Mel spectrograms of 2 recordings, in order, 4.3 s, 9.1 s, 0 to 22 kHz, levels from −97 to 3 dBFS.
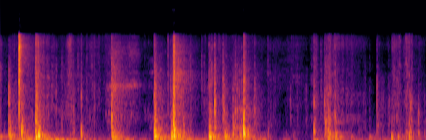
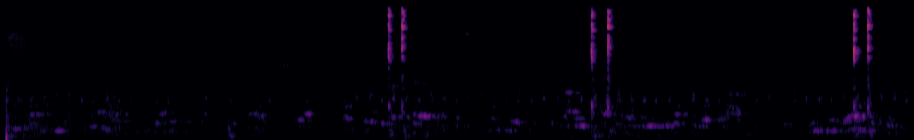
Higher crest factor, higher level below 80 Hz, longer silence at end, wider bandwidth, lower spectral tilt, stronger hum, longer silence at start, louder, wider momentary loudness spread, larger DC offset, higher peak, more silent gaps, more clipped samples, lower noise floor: second, 24 dB vs 34 dB; first, -36 dBFS vs under -90 dBFS; second, 0.05 s vs 0.4 s; second, 8.2 kHz vs 15.5 kHz; first, -5 dB/octave vs 1.5 dB/octave; neither; second, 0 s vs 3.9 s; first, -24 LUFS vs -49 LUFS; first, 20 LU vs 10 LU; neither; first, 0 dBFS vs -24 dBFS; neither; neither; second, -51 dBFS vs under -90 dBFS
